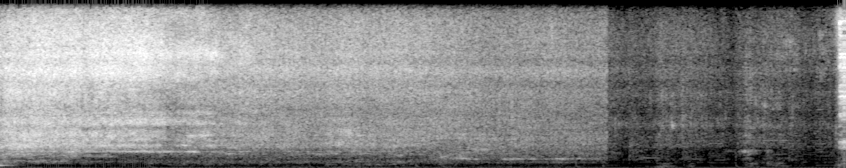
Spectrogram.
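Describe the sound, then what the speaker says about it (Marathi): Green chillies, ginger and curry leaves sautéing in a pan give a steady close hiss and sizzle with faint clinks, loudest at the start and easing off, then quieting near the end. "मिरचीचा आणि आल्याचा कच्चापणा जाईपर्यंत हे परतून घ्यायचंय"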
